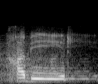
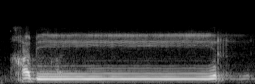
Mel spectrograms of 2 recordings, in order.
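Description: First: The long vowel is held for two counts. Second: The long vowel is held for four counts. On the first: "قصرت" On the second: "وسطت"

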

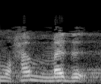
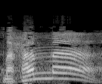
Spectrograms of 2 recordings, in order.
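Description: First: The final d sound is pronounced. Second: The final d sound is dropped. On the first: "شو صار بالدال؟" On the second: "إخواننا بمصر بالأرياف يقول لك"

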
